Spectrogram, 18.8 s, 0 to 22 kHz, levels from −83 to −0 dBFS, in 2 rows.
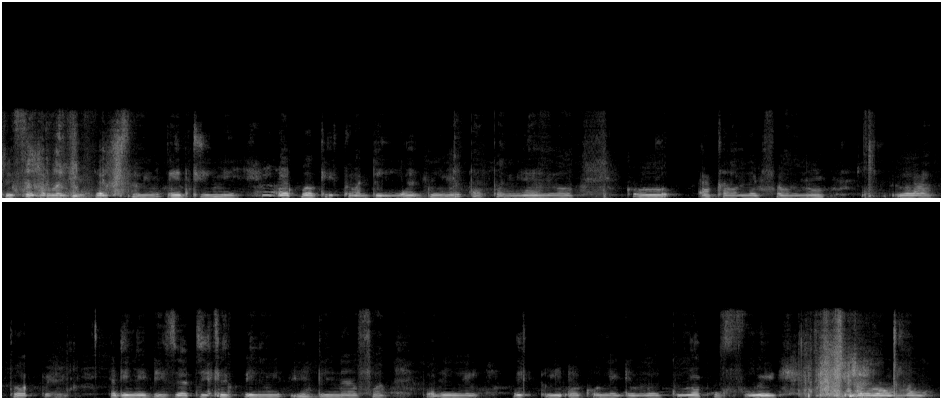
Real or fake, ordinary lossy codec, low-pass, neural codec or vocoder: fake; AAC, 64 kbps; 9.9 kHz; codec, 24 kHz, 1.5 kbps, HILCodec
